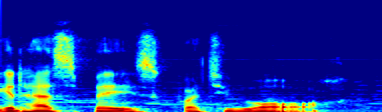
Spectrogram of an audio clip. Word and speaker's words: quatuor: Quatuor. Quatuor. Okay. Quatuor. Mesmo O, like in Portuguese.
